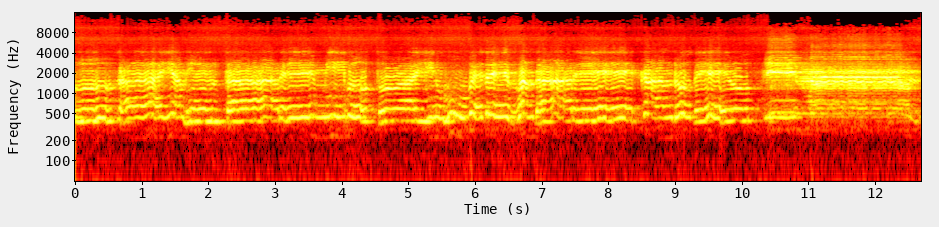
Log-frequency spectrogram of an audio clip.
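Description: A man singing solo in a high voice, slow and heavily ornamented, each note bending and wavering: the sung line of an improvising poet in a Sardinian gara poetica, with no chorus under it. The singing pauses briefly a few times between phrases.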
